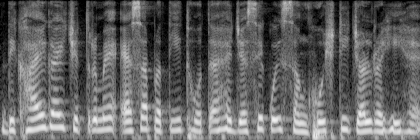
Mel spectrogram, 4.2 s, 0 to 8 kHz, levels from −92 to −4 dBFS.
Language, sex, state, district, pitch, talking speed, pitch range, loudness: Hindi, female, Bihar, Gopalganj, 215 Hz, 200 wpm, 195-235 Hz, -18 LUFS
